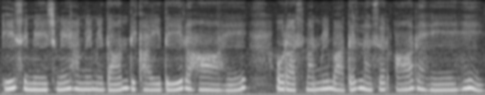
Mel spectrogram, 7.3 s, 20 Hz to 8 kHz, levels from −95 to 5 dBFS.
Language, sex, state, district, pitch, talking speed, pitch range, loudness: Hindi, female, Rajasthan, Jaipur, 200 Hz, 140 wpm, 190-225 Hz, -17 LUFS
